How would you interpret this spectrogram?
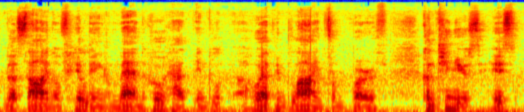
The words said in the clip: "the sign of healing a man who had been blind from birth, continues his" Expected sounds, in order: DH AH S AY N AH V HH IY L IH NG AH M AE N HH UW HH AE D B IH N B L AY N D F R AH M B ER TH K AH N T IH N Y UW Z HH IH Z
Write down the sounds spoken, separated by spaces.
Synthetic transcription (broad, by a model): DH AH S AY N AH V HH IY L IH NG AH M AE N HH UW HH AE D B IH N B L AY N D F R AH M B ER TH K AH N T IH N Y UW Z HH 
